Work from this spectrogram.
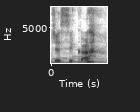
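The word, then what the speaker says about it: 朱志香: You see, it's pronounced Jessica.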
